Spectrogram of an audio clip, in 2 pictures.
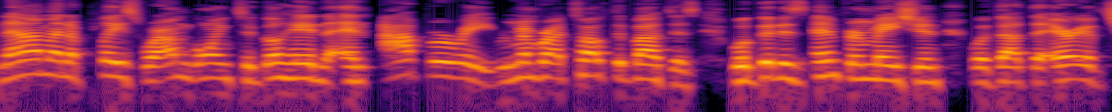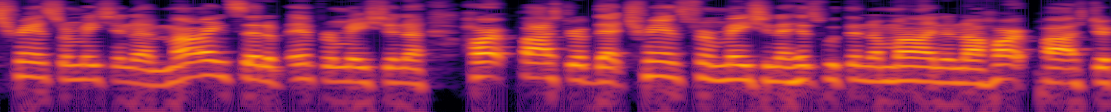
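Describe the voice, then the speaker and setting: Speaking at a very fast pace with hardly any pauses, a man uses a high-pitched, bright, sharp and animated tone in a dry, close sound with no echo. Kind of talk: motivational faith-based teaching monologue.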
